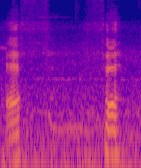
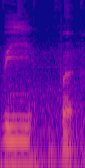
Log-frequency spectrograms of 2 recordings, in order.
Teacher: In pronunciation, use lower lip to touch upper tooth to produce a sound. F is a voiceless labiodental fricative and V is voiced labiodental fricative.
